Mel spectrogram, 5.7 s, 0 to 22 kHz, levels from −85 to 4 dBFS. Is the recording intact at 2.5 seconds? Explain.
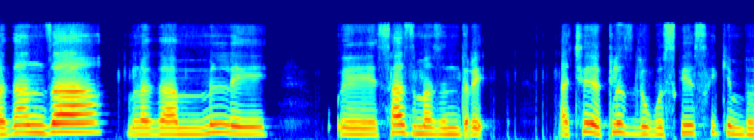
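No. At 2.5 seconds the speech carries 4-bit ADPCM compression, which runs through the whole clip. Each sample is coded as a small step from a predicted value with an adapting step size, so the error rises and falls with the speech: a gritty hiss riding every loud syllable, roughness on sharp onsets, and nothing above 10.6 kHz, consistent with a reduced sample rate near 22 kHz. Unlike steady background hiss, the grit tracks loudness, and it lacks the swirly, warbling texture of low-bitrate perceptual codecs.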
